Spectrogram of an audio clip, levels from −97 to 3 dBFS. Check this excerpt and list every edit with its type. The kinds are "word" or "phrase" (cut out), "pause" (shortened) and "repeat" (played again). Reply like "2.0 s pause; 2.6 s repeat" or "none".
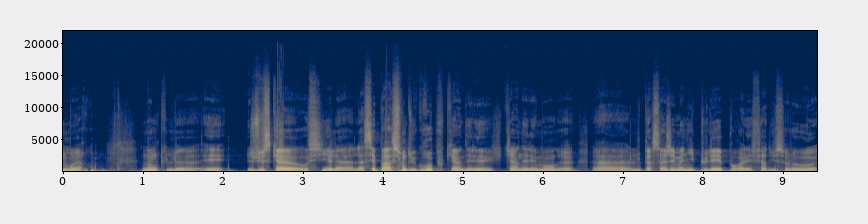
1.3 s word; 6.5 s pause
